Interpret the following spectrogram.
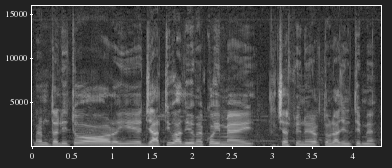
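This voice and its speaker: A man's voice: high-pitched, flat delivery, fairly quick, darkish tone. A young man on a street, earnestly brushing aside party politics in favor of jobs for youth. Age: young adult. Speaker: unemployed young passerby. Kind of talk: street vox-pop opinion.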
